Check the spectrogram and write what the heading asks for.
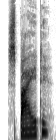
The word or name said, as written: spejder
